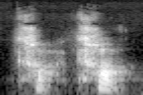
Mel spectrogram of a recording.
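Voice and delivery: cra cra chuchoté, sans voix; grattement de plume imité. Retold or imitated. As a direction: imiter tout bas une plume qui gratte. Bruit de plume qui écrit. (bruit de plume, chuchoté)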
